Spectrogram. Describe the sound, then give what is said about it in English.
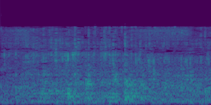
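Water gushes and pours as cooked organic garden potatoes are drained, a steady continuous rushing stream heard on its own for the whole stretch. “Next, we're going to just drain our potatoes, which are cooked. Our organic potatoes from the garden.”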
